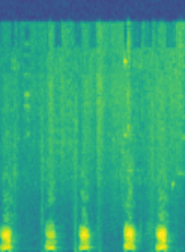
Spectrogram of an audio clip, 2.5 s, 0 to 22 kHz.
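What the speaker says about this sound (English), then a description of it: "Call off that damn dog" Dog barking in Kingdom Come: Deliverance 2, five evenly spaced sharp barks at a moderate distance, each clear and alone with no talk over them.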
